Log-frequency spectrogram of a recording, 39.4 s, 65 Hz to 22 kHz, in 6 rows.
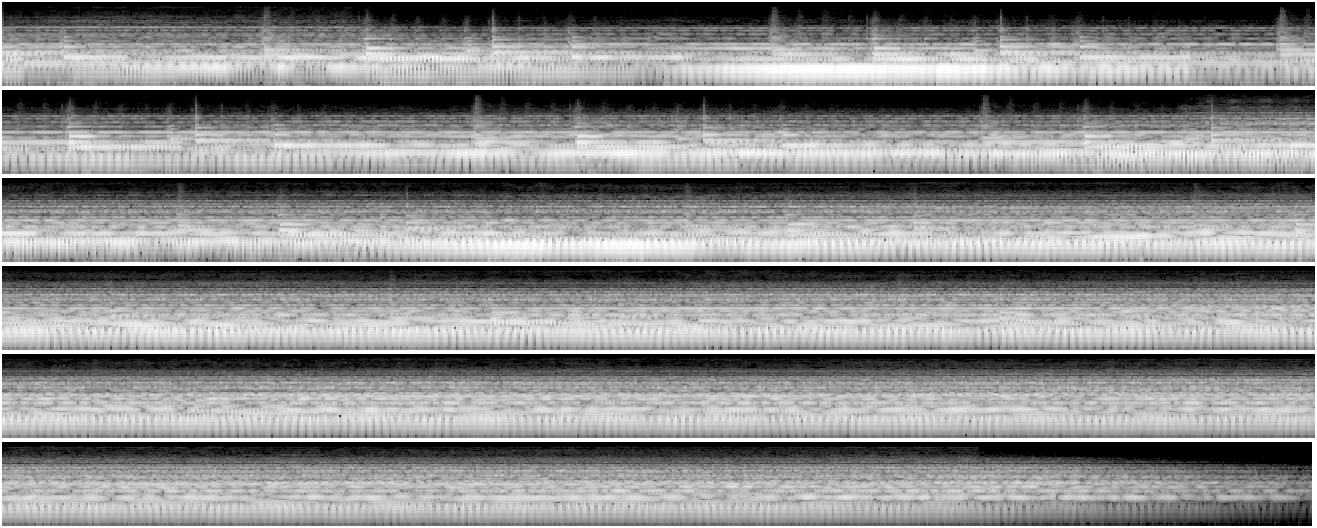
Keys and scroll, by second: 18.7 Up, 23.9 ctrl+z, 31.5 ctrl+z.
